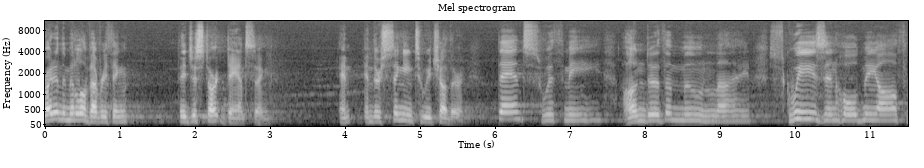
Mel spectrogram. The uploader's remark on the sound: preached this homily on June 11, 2023 at St Basil the Great Catholic Church in Brecksville, OH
